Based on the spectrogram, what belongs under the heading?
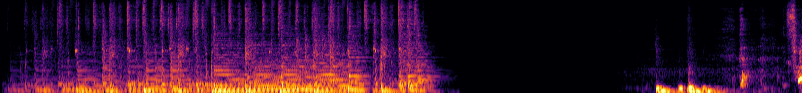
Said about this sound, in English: Did you just sneeze? You just sneezed? It was dust.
